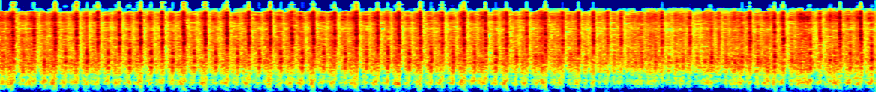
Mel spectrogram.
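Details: Ford Crown Victoria engine recently developed rapid, regular sharp metallic tapping just over two beats a second at idle despite good maintenance; owner suspects rod knock, not confirmed.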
